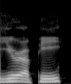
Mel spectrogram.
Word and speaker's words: EURØP: I got to ask before we start, EURØP, what's the official right way to pronounce it? Is there one? So I think internally we call it EURØP because it's just more clear and more unique, I guess.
